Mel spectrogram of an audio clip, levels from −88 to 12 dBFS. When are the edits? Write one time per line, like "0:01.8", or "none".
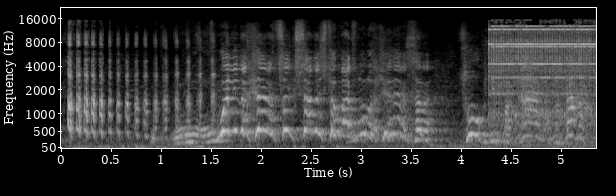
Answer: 0:03.3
